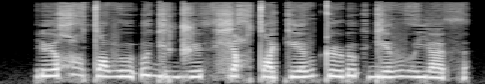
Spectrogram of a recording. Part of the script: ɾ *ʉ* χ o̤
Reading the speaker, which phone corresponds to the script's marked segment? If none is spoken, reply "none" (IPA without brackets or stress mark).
ʉ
